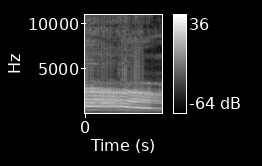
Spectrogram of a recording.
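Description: A single long, loud scream from the Phoenix Wright: Ace Attorney video game, a sustained strained voiced wail that slowly falls in pitch and trails off.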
